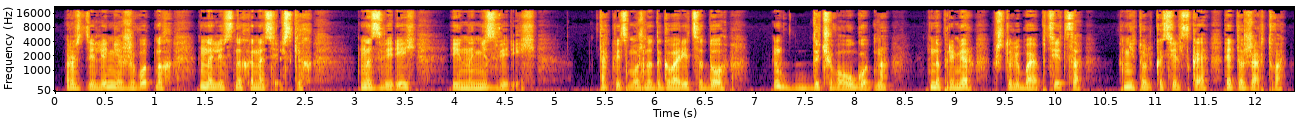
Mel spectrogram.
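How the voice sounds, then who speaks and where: A woman's voice: deep voice, normal speed, no echo, studio quality, voice pushed down. A woman voicing a fussy, self-important male rook doctor in a storybook, who lectures and takes offence. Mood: shaken.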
